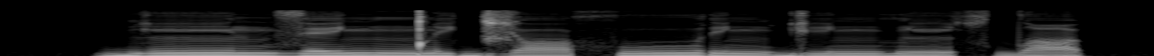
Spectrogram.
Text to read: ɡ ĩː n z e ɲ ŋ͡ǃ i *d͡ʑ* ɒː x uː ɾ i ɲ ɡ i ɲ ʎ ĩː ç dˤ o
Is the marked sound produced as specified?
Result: yes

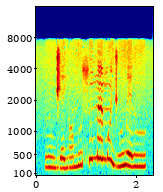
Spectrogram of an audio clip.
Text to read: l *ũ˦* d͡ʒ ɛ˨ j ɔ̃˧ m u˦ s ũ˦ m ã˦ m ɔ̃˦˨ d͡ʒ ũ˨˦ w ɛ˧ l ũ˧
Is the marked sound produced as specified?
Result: no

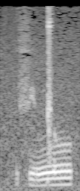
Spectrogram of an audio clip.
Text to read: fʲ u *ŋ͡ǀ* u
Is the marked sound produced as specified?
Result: no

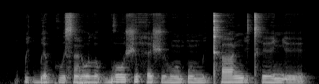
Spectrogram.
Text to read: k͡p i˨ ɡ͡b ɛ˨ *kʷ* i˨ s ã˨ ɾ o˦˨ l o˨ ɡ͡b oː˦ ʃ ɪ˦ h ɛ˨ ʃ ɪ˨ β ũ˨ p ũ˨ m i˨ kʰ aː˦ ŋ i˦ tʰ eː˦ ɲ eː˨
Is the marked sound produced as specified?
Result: yes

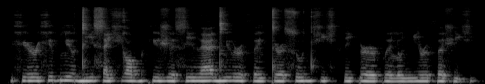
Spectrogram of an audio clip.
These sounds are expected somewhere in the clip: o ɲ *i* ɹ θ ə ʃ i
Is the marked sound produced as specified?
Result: yes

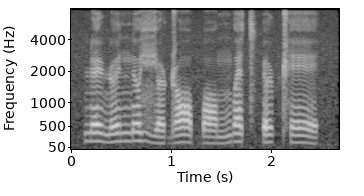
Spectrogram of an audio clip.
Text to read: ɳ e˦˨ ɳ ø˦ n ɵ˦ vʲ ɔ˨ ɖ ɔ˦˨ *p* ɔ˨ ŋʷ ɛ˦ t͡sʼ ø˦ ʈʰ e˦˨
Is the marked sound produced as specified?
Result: no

